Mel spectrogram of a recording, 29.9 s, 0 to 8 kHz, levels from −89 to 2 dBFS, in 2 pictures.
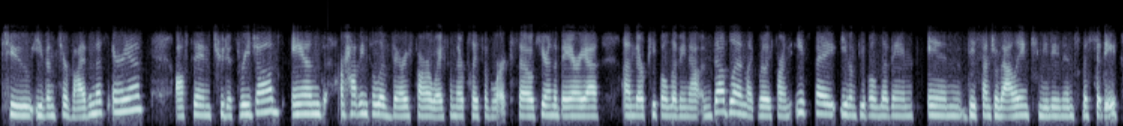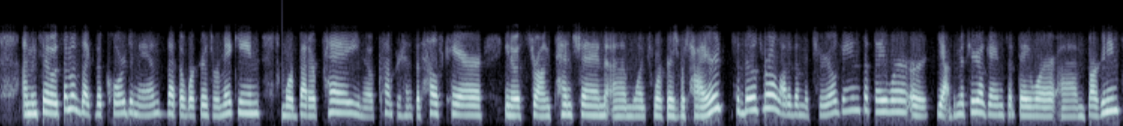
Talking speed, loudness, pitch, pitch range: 220 wpm, -16 LUFS, 180 Hz, 170-210 Hz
